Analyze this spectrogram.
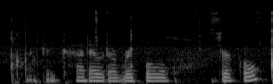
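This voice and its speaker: Soft-spoken delivery at a very slow pace. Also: woman. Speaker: crafter and online shop owner. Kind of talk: crafting tutorial. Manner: slow, thinking aloud.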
